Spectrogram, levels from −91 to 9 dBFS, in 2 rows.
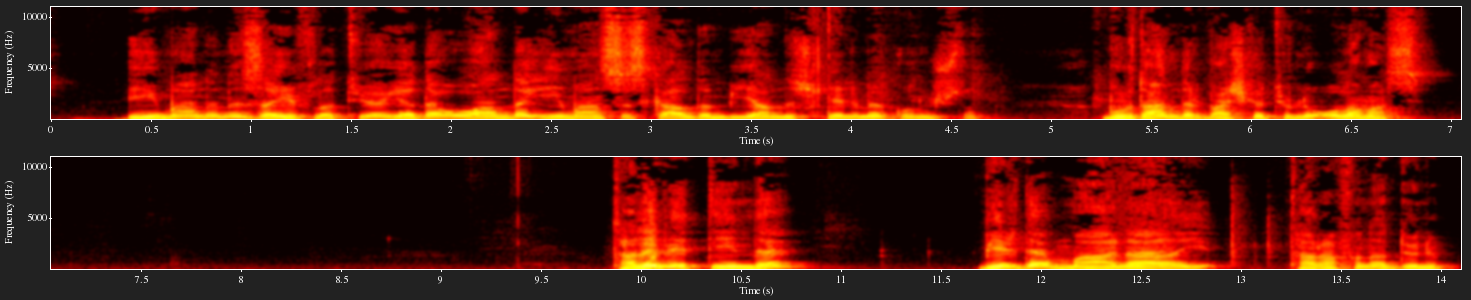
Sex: male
